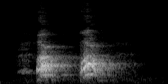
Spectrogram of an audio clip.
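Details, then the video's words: Female Shih Tzu roaming the family room indoors and barking, possibly bored or at something outside; two sharp, mid-pitched barks in quick succession, the second slightly tonal. "Is our Shih Tzu a good watchdog or just bored?"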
